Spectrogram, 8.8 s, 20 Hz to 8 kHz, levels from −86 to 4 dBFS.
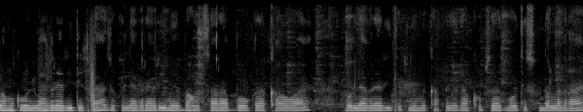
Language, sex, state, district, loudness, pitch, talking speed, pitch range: Hindi, male, Bihar, Araria, -33 LUFS, 160 Hz, 150 wpm, 155-165 Hz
